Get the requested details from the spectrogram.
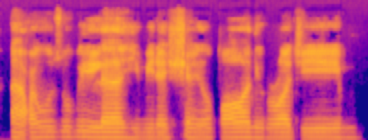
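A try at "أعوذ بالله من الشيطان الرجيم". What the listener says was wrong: এত তাড়াহুড়ার কিচ্ছু নাই। আমি কিভাবে বলেছি, আউযু বিল্লাহি মিনাশ শাইতানির রাজিম, রিল্যাক্সে।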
